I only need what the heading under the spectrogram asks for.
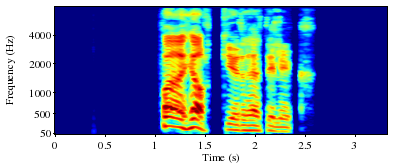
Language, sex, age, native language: Icelandic, male, 50-59, Icelandic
